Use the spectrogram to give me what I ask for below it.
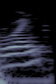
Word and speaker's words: Reuters: met some uh Reuters uh um reporters in in DC and asked them how to pronounce it. It's Reuters.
